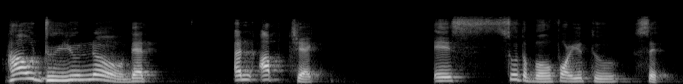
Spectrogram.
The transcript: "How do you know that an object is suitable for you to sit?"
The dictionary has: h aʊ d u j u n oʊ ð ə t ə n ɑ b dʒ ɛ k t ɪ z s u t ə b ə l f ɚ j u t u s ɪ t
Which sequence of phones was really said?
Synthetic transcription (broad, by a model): h aʊ d u j u n oʊ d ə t ə n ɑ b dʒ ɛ k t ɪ s u t ə b ə l f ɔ j u t u s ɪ t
